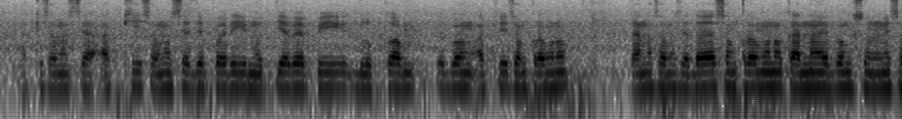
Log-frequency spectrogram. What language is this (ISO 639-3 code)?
uki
